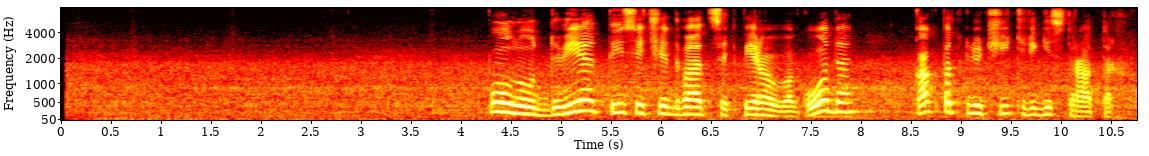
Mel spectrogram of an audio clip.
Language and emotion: Russian, neutral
